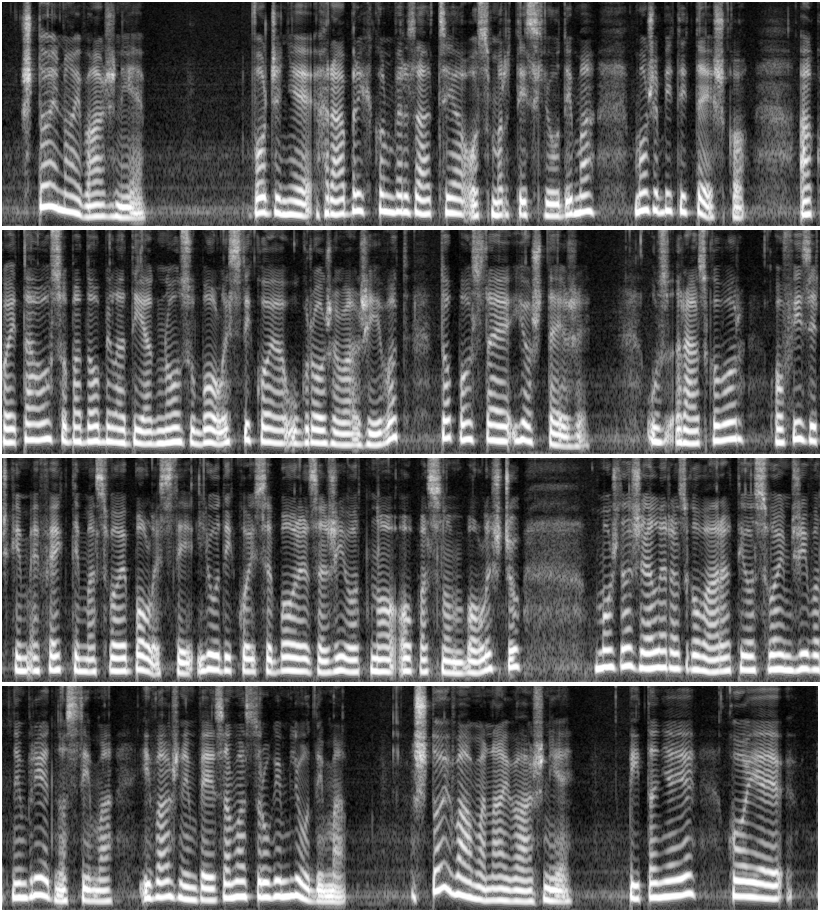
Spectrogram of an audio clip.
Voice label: Croatian; Palliative Care; What Matters Most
